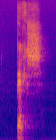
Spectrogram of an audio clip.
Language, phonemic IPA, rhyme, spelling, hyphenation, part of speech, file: Dutch, /pɛrs/, -ɛrs, pers, pers, noun / verb, Nl-pers.ogg
- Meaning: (noun) 1. a press, mechanical device to exert pression 2. the press, media 3. a Persian cat (breed) 4. a Persian carpet; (verb) inflection of persen: first-person singular present indicative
